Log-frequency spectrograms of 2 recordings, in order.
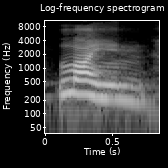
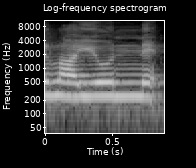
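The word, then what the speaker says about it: lion: تمام طيب بعد كده عندنا الاسد اسمه ايه لاين لاين لاين لاين وما تقولش لايون لا صوت الاومع ال ان تديك يبقى اسمها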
